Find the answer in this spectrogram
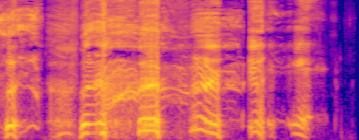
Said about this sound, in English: Jack coughed into a handkerchief, belly-ripping Doc Holliday kind of coughing.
